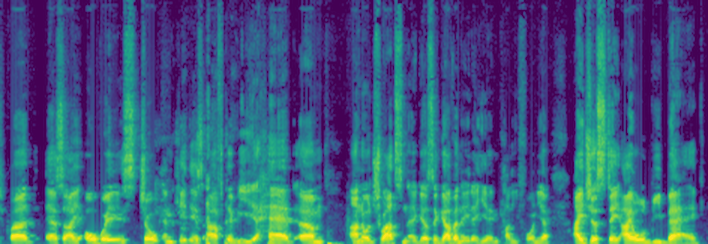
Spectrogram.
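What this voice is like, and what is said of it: German accent. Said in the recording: “my lovely accent, originally from Germany ... I don't get rid of my lovely accent”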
